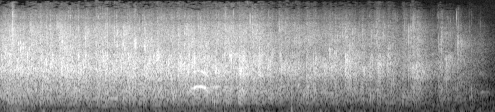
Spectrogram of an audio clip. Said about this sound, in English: Somebody clap your hands like you hear what I'm talking about.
